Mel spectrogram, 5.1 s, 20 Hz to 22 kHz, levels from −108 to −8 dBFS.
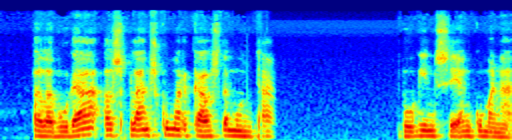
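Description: From 2.45 to 2.67 s, repeated packet loss breaks the speech into pieces: four short gaps, none longer than 20 ms, are each patched by extending the preceding sound, so about 36% of that span is filler. The speech turns choppy.

From 2.67 to 3.99 s, a long network dropout likely cut off delivery for about 1.3 s. For that whole stretch, the last sound is stretched out in place of the missing speech rather than falling silent, until normal speech returns with that portion gone.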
